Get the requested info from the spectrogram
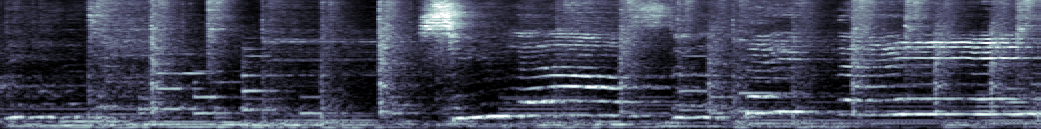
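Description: Live jazz band playing: a woman singing held, gliding notes over stage piano, bass guitar and drum kit keeping a steady beat.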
